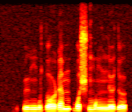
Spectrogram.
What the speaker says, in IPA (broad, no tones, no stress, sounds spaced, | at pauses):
k͡p ʉ ŋ u ɗ ɔ ɽ æ m ɓ ɔ ʃ m ɔ ŋ n ø ɗ ɵ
